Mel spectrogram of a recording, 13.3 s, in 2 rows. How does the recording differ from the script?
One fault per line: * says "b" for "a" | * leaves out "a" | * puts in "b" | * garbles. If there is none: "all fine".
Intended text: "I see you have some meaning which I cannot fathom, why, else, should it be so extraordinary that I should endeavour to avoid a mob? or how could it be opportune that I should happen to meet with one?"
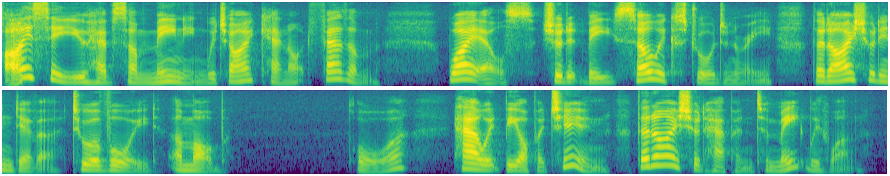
* leaves out "could"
